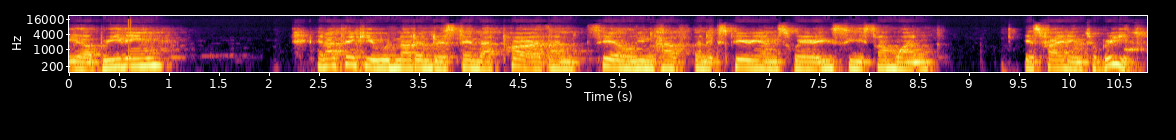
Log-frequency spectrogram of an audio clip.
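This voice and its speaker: Speaking at a fairly slow pace with a Haitian accent, this voice leaves long, frequent pauses. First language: Haitian Creole. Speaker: inspirational speaker. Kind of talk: motivational talk. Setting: livestream.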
